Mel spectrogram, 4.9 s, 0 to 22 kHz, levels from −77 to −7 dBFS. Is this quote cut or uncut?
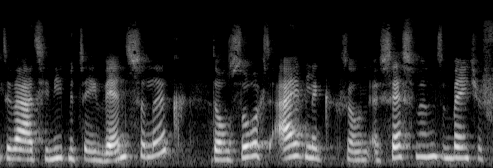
cut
